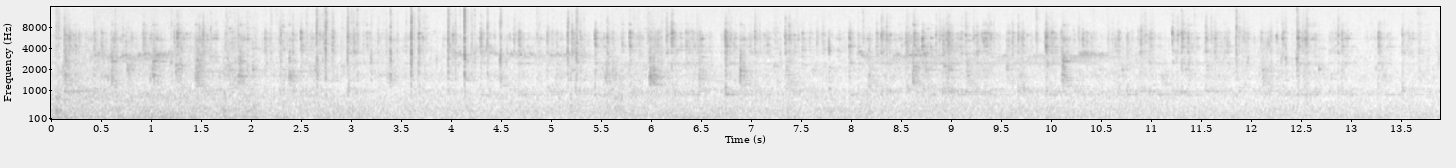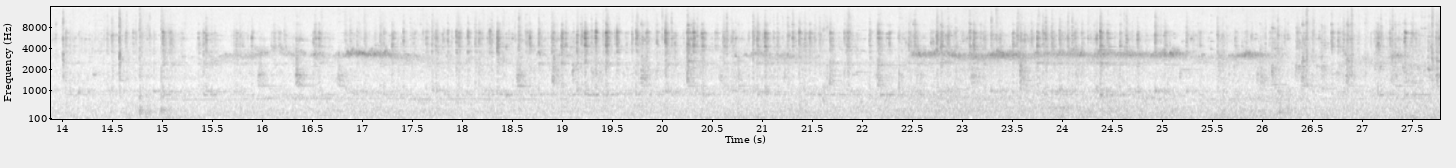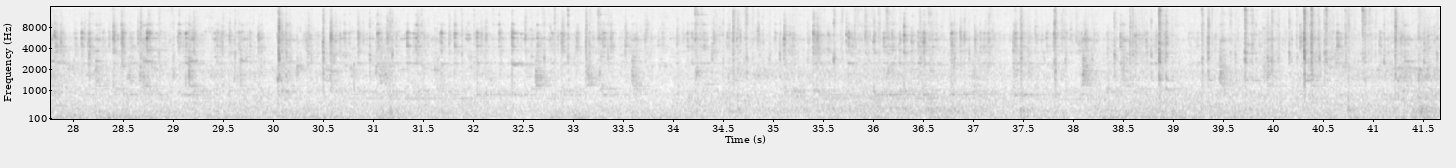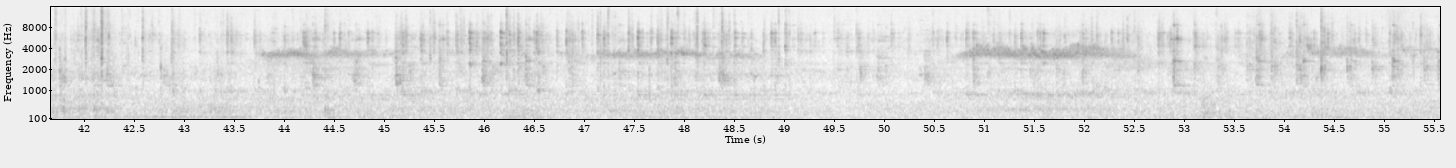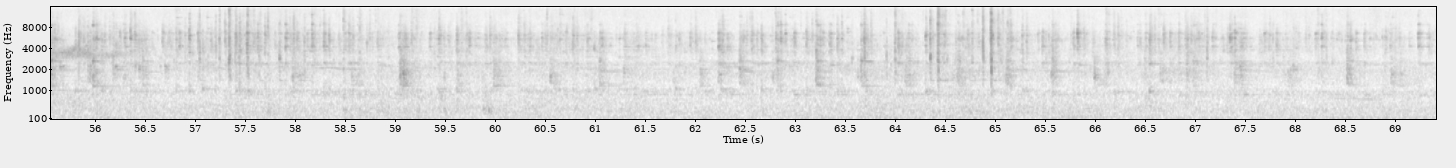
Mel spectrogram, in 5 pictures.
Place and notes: Rye Harbour, Icklesham, East Sussex, UK - Masts and sail cables blowing in the wind
This is the sound of sail cables clanging against masts at Rye Harbour. It was one of those super cold but bright, brisk days and the wind was up. You can hear little devices on the masts - clips and d-hooks etc. - being battered about, and some stuff on the floor being moved by the wind. It took me a while to find a nook where the wind wasn't going directly through my windshield and onto the mics but eventually I found a little place where I could lean in and somehow shelter the EDIROL R-09 from the worst of the gusts. It's still a windy recording, but then it was a windy day. I could have stood and listened for hours.
1 February 2015, 12:10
